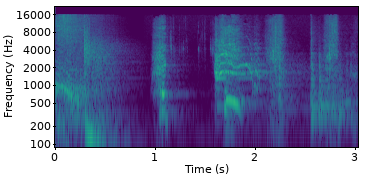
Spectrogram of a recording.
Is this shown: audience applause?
no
